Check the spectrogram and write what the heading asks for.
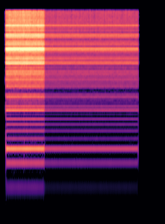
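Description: A steady electronic buzzer tone that starts abruptly, drops to a softer level after about half a second, and cuts off suddenly at about two seconds.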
